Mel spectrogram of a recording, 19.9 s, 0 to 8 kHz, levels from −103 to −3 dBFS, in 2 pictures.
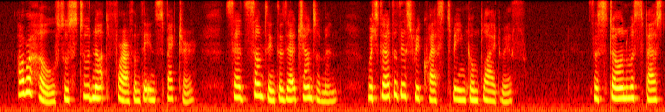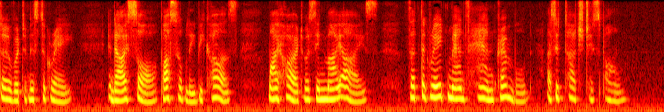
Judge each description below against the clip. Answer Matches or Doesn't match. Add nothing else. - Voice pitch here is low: Doesn't match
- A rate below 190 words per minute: Matches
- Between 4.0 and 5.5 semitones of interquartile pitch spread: Doesn't match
